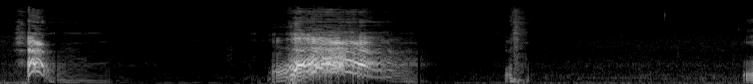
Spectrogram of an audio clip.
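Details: Thirteen-year-old mixed-breed house dog, one of two brothers living together, barking back as its owner keeps asking whether it wants to eat; a short yap, then a long rough drawn-out bark, then another brief bark between pauses.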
